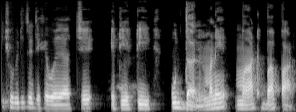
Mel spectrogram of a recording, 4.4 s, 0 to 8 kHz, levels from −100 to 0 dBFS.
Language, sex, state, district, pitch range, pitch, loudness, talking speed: Bengali, male, West Bengal, Malda, 105-130 Hz, 110 Hz, -18 LUFS, 160 wpm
